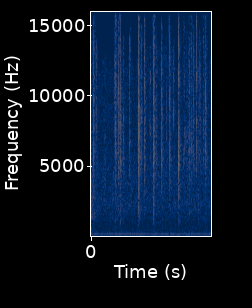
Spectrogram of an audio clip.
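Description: Faint keystrokes on a computer keyboard, a handful of scattered taps, over a low steady hum.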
